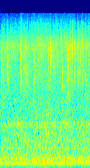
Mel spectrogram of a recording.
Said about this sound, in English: Nice cool running water.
